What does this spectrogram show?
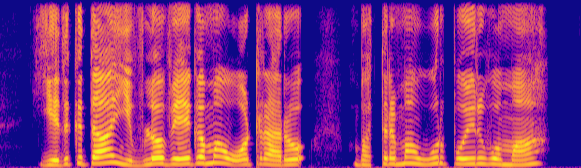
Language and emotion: Tamil, fearful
